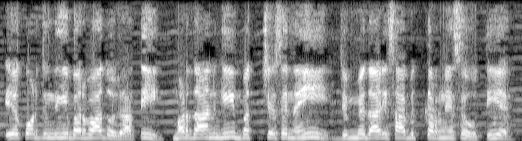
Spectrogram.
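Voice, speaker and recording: An actor playing a calm doctor who reassures and then lectures a patient. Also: male voice, high-pitched, normal speed, soft background music. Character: calm, wise male village doctor.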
